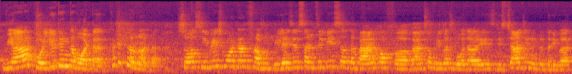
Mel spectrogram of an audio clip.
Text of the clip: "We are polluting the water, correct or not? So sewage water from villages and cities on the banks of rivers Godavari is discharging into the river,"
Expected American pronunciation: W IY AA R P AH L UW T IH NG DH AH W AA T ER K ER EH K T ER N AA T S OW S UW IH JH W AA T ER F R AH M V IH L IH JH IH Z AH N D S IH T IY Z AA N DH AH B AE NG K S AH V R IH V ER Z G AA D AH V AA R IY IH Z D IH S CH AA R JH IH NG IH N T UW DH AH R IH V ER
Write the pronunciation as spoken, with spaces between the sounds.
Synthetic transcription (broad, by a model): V IY AA R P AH L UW T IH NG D AH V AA T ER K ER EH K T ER N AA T S OW S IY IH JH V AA T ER F R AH M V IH L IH JH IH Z AH N D S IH T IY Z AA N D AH B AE NG K AH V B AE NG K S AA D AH V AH R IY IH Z D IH S CH AA R JH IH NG IH N T UW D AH R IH V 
